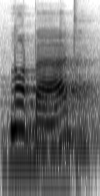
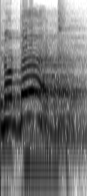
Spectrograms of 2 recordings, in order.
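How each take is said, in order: First: It is said in a flat, neutral tone. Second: It is said in a lively, excited tone. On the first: Things are just okay. "not bad in a neutral way" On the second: Things are really good. "a not bad in a very positive, exciting way"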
